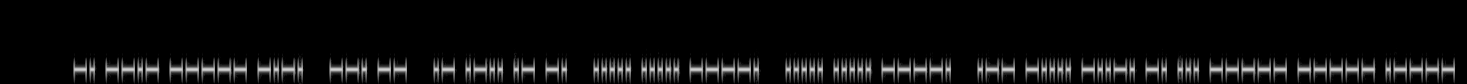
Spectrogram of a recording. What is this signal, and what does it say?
Morse code, heard as a keyed tone, about 30 wpm, 700 Hz. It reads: NQ0C GM ALAN 559 559 W6/NS001
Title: SOTA QSO Practice 30wpm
